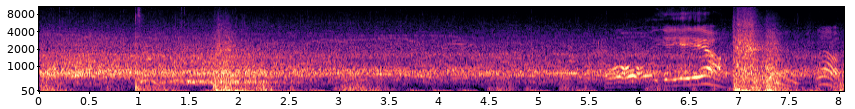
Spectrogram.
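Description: Bodies slam hard onto a wrestling ring mat.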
